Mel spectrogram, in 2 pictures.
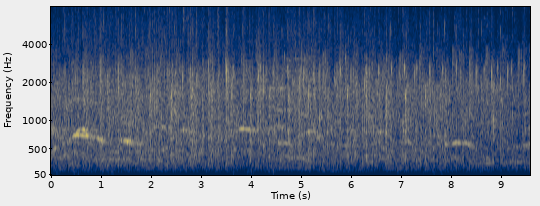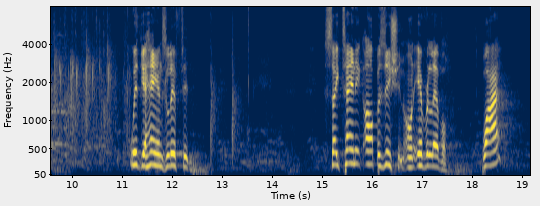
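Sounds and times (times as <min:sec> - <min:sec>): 
audience clapping hands: 0:00.0 - 0:11.6, 0:12.7 - 0:13.4
speech: 0:11.2 - 0:12.6, 0:15.2 - 0:17.6, 0:18.2 - 0:18.7.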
